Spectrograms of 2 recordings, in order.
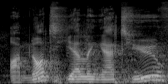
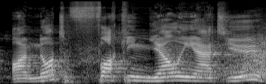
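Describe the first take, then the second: First: Lower, much softer, laughing; quiet denial. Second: Exasperated, punching "fucking"; irritated denial. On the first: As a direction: murmur it meekly. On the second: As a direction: snap the denial back. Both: Shown as a demonstration.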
